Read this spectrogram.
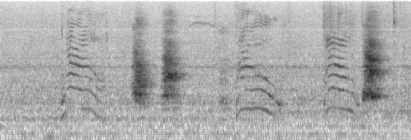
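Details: Somali cat giving a few drawn-out meows, each a clear tonal cry that climbs then slides down, spaced about a second apart, with brief breathy bursts between them over a low room hum.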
